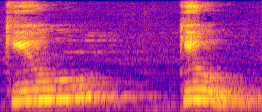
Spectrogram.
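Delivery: क्यू said as kyu, stressed with a high rise; teacher pronouncing letters. Shown as a demonstration. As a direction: call out क्यू brightly as the answer. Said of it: "सी यू को क्या पढ़ेंगे".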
